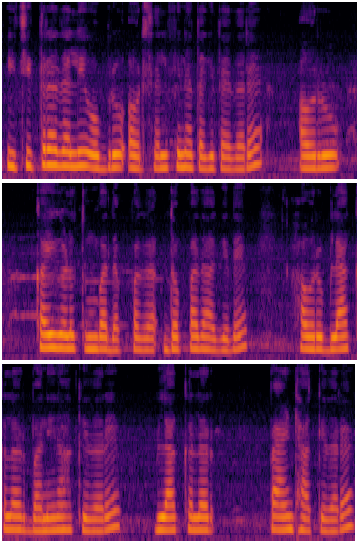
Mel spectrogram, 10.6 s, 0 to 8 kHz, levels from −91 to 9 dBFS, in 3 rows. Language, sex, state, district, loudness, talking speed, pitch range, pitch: Kannada, female, Karnataka, Bellary, -24 LUFS, 120 wpm, 200-230 Hz, 210 Hz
